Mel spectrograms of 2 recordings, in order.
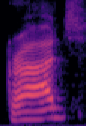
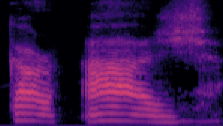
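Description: First: "Garage" in one syllable, GRODGE; casual one-syllable "Garage"; colloquial garage. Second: "garage" slowly as gar-AHZH; low, soft, two separated syllables in "garage"; correct garage. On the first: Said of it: "I had the hardest time with garage". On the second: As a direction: sound out "garage" with a zh ending. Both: Shown as a demonstration.

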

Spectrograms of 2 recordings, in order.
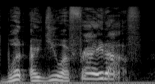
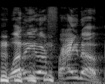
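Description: First: Slow, high Southern lilt; Leslie Jordan impression. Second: Lilting high Southern voice, stress on you; campy Southern question, much higher; Leslie Jordan impression. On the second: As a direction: ask it like Leslie Jordan would. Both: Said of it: "He sounded like Leslie Jordan".

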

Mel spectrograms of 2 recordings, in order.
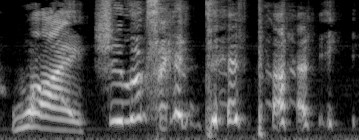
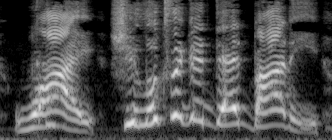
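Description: First: High squeal through laughter; laughing retelling. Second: High-pitched disbelief; incredulous. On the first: Retold or imitated. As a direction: crack up while quoting your own protest. Quotes own remark while cracking up. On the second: Real, not acted. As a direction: protest it, baffled by their taste. Incredulous reaction to the judges.

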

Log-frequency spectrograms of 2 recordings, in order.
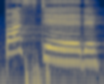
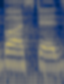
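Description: First: Loud, playful busted call. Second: Said in the usual way. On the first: Acted. Teasing after being caught.

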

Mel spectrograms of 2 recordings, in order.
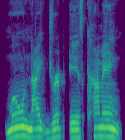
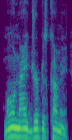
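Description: First: "Moon Knight" drawn out slowly, each word leaned on; slow hype. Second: Said in the usual way. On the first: Shown as a demonstration. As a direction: announce "Moon Knight drip is coming" slow and weighty, like a tease. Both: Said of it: "And you already know".

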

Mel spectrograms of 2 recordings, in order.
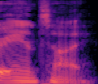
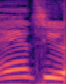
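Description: First: Anti said as "ANN-tie"; ANN-tie pronunciation. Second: Auntie said as "ANN-tee"; ANN-tee pronunciation. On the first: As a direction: end Anti on a "tie" sound. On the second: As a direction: end Auntie on a "tee" sound. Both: Shown as a demonstration. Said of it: "Is it Auntie or Anti?".

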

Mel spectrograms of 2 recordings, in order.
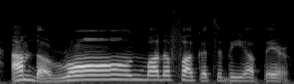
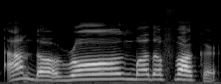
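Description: First: Said through laughter; laughing. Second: Slow, amused repeat; laughing. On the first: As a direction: laugh as you say it. Laughing at the idea of fame. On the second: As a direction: repeat it slower, still laughing. Repeats the line, slower and laughing. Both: Real, not acted.

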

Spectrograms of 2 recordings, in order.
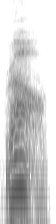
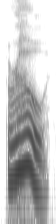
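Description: First: Soft, hushed call; whisper. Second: Louder, higher cry of the name; urgent call. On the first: A narrator's reading. Narrator seeking Ro in the crowd, whispering. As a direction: say the name under the breath. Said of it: "I whisper". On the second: Acted. Narrator finds Ro in the mist, calling urgently. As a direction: call out to reach someone in danger. Calls to Ro amid the gas.

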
